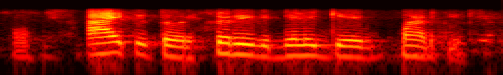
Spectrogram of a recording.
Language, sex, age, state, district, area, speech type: Kannada, female, 45-60, Karnataka, Gadag, rural, conversation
